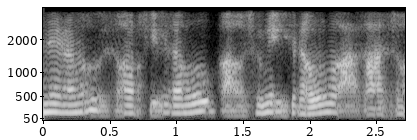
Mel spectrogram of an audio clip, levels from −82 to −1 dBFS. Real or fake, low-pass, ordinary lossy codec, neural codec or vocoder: fake; 3.6 kHz; MP3, 32 kbps; codec, 16 kHz, 0.5 kbps, FreqCodec, smaller model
